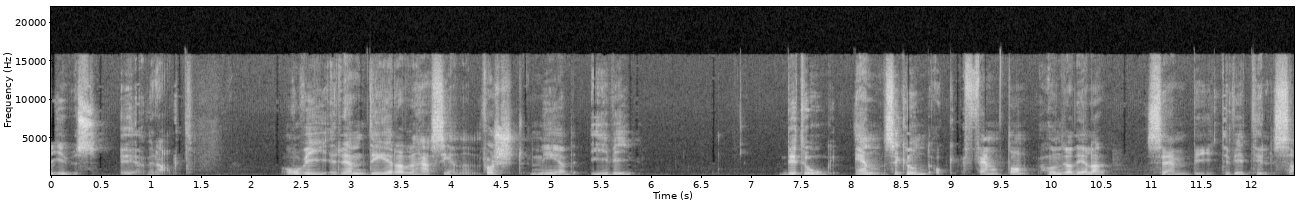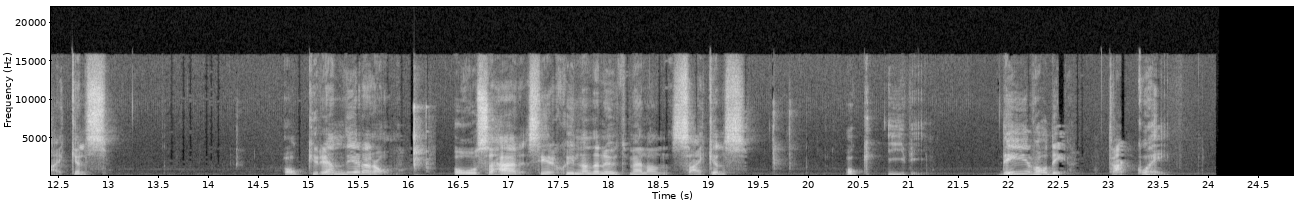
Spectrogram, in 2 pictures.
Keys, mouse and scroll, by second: 6.5 F12, 13.1 click, 14.3 click, 19.9 j, 22.4 j.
